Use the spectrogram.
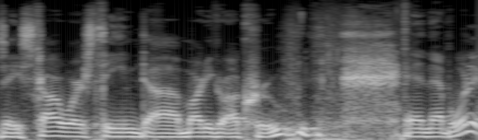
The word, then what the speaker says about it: Krewe: guess there's a secret society called the Mystic Krewe of Comus which is one of the different cruise they could spell it KR e w e for all these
